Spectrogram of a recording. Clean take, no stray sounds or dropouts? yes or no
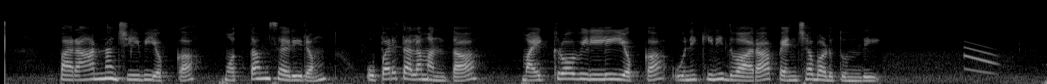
no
